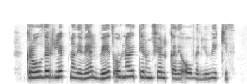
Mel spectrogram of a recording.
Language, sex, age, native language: Icelandic, female, 20-29, Icelandic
